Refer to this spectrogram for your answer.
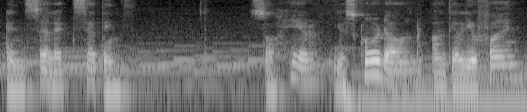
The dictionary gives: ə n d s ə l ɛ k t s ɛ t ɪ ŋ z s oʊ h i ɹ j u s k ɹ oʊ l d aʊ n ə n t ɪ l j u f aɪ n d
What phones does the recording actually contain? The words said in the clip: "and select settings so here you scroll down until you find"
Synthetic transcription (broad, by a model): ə n s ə l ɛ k s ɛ t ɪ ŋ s s oʊ h i ɹ j u s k oʊ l d aʊ n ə n t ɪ l j u f aɪ n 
